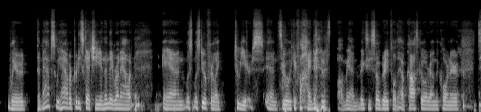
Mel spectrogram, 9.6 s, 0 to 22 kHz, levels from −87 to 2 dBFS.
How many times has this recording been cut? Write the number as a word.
two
